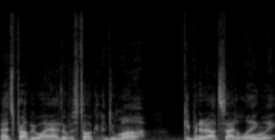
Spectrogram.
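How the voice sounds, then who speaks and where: A man puts on a raspy character voice at medium pitch. His pace is moderate, with ordinary pitch variation. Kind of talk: video game voice acting. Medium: video game. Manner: sarcastic, blunt, profane.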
